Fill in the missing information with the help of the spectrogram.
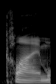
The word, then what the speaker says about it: climb: And he talks about how interesting it is that in the 1300s, the B stopped being pronounced in words like climb. We used to say climb. Right? – Mm-hmm. Klimbin. – Klimbin, right. Klimbin, yeah. And same for bomb, B-O-M-B.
